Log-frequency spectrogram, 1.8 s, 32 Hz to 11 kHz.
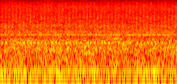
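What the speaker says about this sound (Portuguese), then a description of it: "Aqui nós temos agora o trabalho dos dois ventiladores do sistema de arrefecimento" Two cooling-system radiator fans run beside a running GM Vectra 2.0L 8V or 2.4L 16V engine, making a loud, steady whooshing whir over the engine's low hum, close up and with no talking.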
